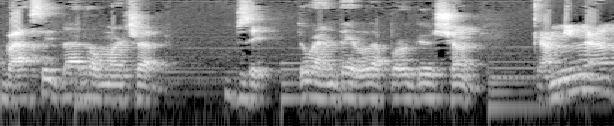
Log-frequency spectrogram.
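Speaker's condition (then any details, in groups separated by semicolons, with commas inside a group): Ataxia; acquired, Lance-Adams syndrome, post-coma brain damage, ataxia, myoclonus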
